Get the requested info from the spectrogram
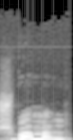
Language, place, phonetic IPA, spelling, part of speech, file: German, Bavaria, [ˈʃvɑmɐl], Schwammerl, noun, Bar-Schwammerl.ogg
- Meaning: 1. mushroom 2. fool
